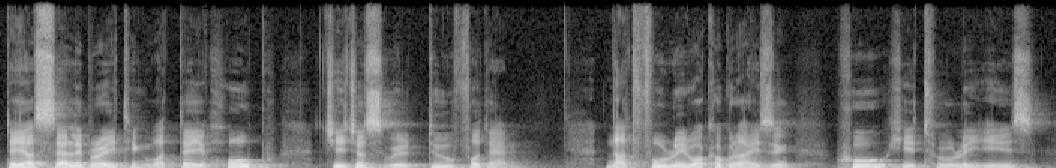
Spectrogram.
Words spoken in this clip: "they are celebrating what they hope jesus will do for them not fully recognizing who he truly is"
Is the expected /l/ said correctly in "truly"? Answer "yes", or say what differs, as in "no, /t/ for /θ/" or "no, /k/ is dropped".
yes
